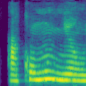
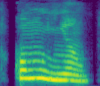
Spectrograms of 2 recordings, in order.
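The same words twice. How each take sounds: First: Comunhão said firmly with a falling close; stress on comunhão. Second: Comunhão set apart, louder, falling; stress on Comunhão. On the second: Preacher stressing Comunhão to the congregation, firm and final. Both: Shown as a demonstration. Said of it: "não oração".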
